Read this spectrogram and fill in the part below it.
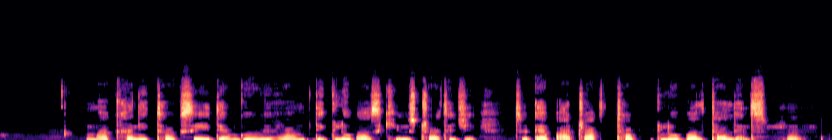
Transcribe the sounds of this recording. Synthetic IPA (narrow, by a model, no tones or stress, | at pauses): makʰanitʰɔksedɛ̃mɡoɹivãmdəɡlobalskʰulstʰɹatʰɛd͡ʒḭtʰṵhɛlpa̰tʰɹak̚tʰɔp̚ɡ̥lobaltʰalɛ̰̃ntsh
